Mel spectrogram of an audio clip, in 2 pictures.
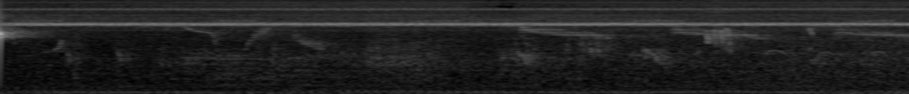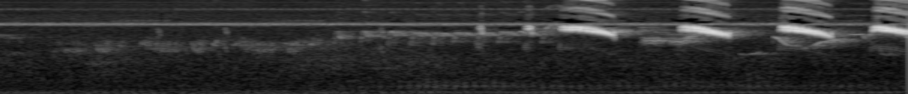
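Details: Female Chinese hwamei in 'xùy' call: after seven seconds of near quiet with only faint scattered chips and a steady high whine, three loud downward-slurring whistles burst out in quick succession.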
